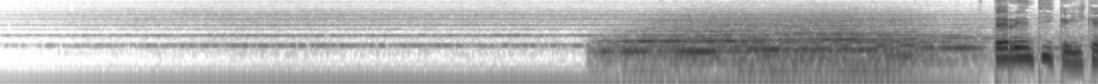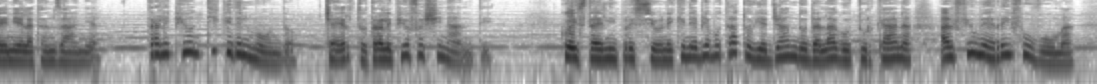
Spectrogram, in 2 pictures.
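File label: Italian, female, narration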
